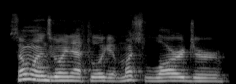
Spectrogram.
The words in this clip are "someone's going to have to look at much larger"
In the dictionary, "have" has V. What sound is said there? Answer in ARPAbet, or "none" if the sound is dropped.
F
